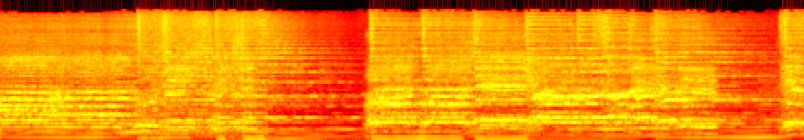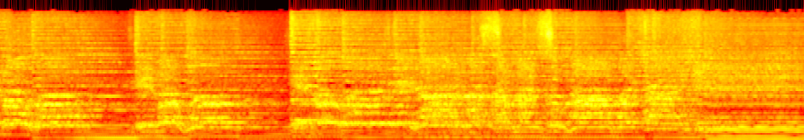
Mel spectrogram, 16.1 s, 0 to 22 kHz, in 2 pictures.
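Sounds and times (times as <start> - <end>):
church choir singing: 0.0 - 16.0.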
